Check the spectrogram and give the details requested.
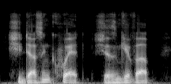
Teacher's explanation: The repetition creates a hammering, deeply emphatic rhythm.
